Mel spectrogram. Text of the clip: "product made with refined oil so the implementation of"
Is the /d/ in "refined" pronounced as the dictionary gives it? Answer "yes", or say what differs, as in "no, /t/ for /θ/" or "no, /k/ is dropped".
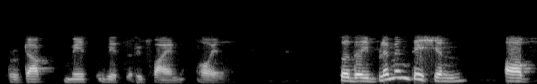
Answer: no, /d/ is dropped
